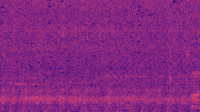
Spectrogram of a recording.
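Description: Motorcycle engine idling with a steady low pulsing.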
